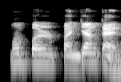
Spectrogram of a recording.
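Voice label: "memperpanjang", Malay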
